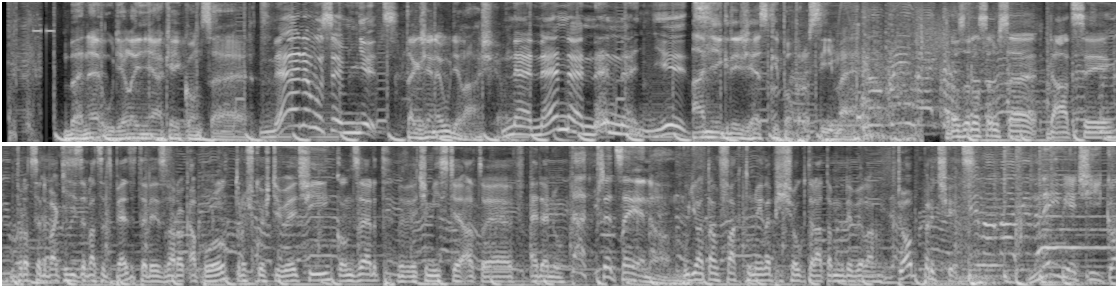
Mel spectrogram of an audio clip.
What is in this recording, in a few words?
liner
